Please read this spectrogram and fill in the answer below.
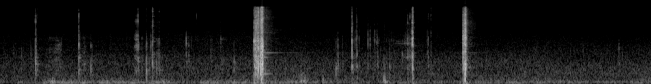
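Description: Shotgun being loaded by hand: a series of small metallic clicks as shells go in, with two sharp, louder clacks about two and a half and four and a half seconds in as the action is worked and closed.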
